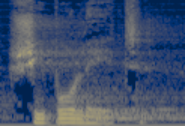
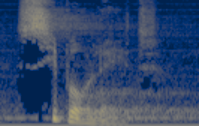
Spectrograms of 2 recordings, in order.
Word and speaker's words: Schibboleth: Sie müssen das Wort Schibboleth sagen. Das hebräische Wort kennt dafür verschiedene Bedeutungen. Strom, Fluss, Kornähre, Ölzweig. Letztlich ist es fast egal. Die Herausforderung liegt in der Aussprache dieses Wortes. Denn so wie der Stadtbremer über den Spitzenstein gestolpert ist, so konnten die Ephraimiter das Wort Schibboleth nicht sagen. Sie sagten stattdessen Sibboleth.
